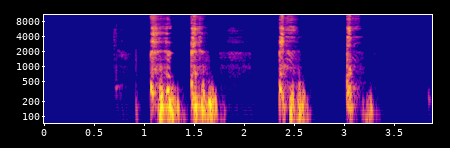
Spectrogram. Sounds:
Cough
